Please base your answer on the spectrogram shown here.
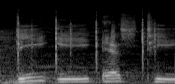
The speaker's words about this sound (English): Well, what are you waiting for? Go for it. Just type it out and hit return.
